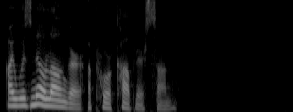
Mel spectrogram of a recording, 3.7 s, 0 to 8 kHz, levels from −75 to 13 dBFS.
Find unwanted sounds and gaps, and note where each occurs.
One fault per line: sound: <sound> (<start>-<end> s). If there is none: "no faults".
no faults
